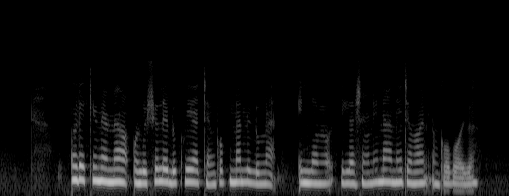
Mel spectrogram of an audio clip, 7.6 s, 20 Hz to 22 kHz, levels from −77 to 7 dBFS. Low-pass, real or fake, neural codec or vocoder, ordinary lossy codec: 7.2 kHz; fake; codec, 16 kHz, 1 kbps, FunCodec, trained on LibriTTS, 50 frames a second; none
